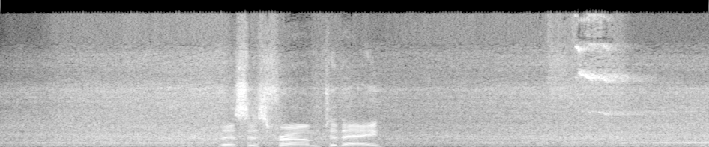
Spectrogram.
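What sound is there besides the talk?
Kern machine running while making Saga pens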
